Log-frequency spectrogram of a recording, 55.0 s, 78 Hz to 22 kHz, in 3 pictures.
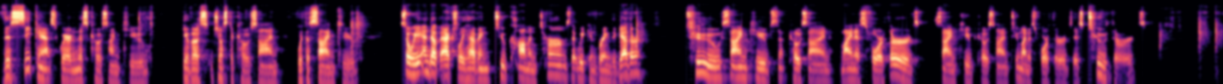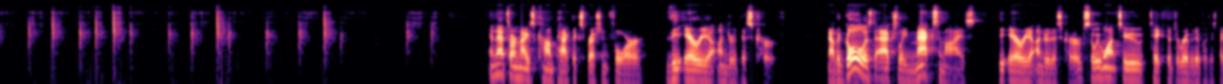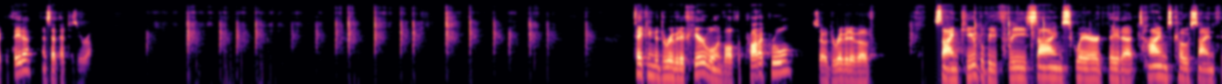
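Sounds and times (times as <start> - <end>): chalk tapping and scratching on blackboard: 17.2 - 25.4, 38.4 - 45.8, 50.3 - 55.0.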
